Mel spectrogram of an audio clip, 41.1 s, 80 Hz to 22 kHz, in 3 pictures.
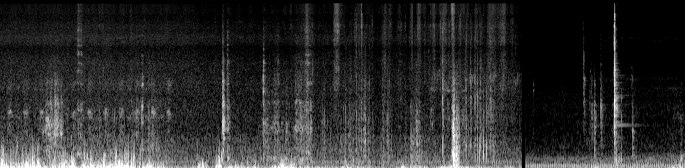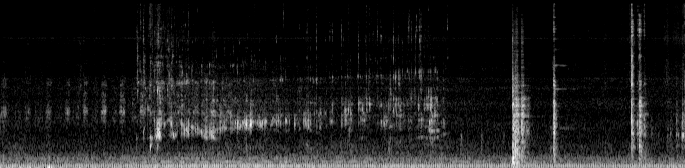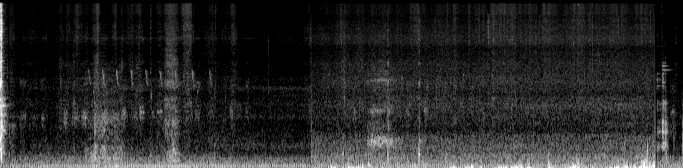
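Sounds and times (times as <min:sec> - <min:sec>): liquid pouring into container: 0:16.5 - 0:22.7.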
